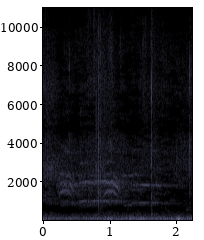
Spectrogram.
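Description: A bird calling: two short arched calls about a second apart, with a longer held higher note between and after them, over a steady low rumble.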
